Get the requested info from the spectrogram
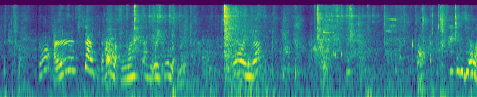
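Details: Big dogs in a snowy rural yard, checked after an overnight snowfall left their shelter open; a run of high wavering whines and yips, mixed with a man talking and shuffling noise.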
